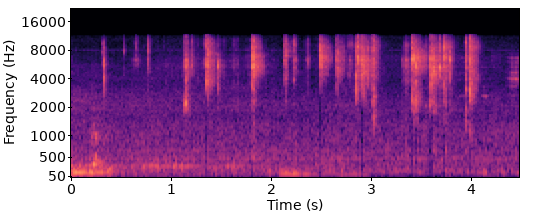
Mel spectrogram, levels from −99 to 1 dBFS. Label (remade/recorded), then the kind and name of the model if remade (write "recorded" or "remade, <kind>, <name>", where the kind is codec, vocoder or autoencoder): recorded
